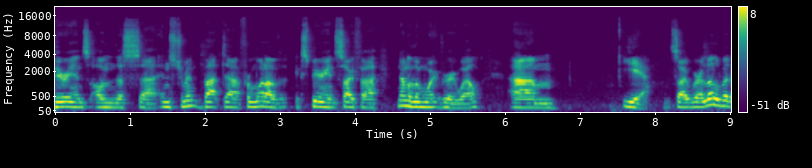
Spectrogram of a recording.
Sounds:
speech

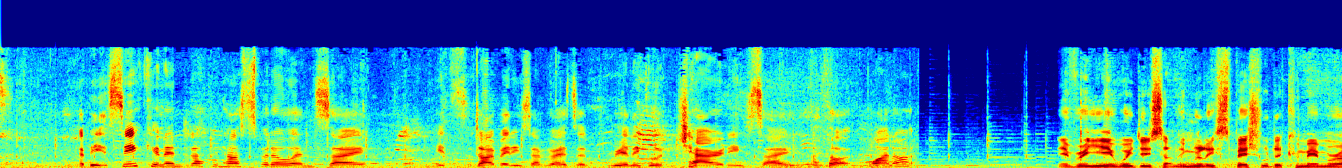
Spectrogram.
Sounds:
speech, music

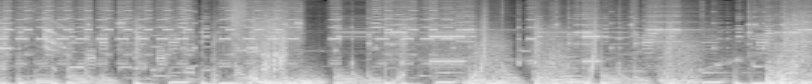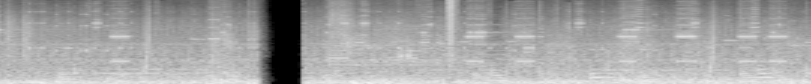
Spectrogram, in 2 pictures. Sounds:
music

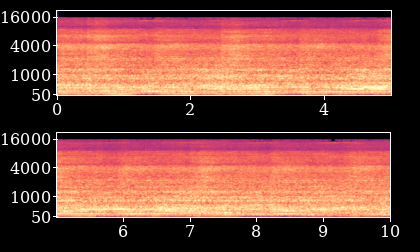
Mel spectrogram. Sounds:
vacuum cleaner cleaning floors

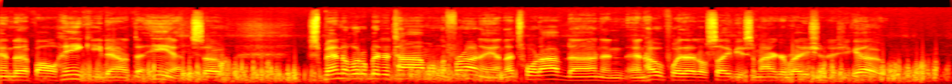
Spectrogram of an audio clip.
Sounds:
outside, rural or natural, speech

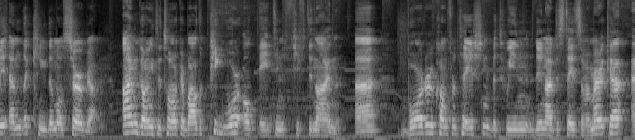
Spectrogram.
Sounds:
music, speech

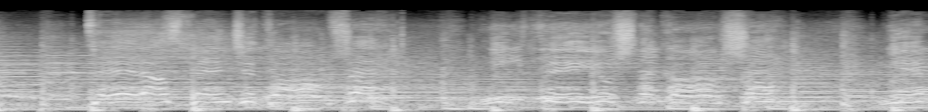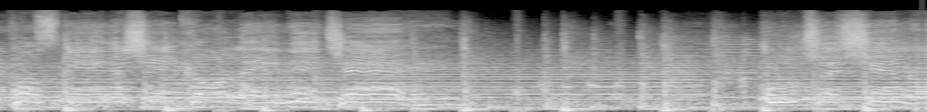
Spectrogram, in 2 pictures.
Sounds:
music

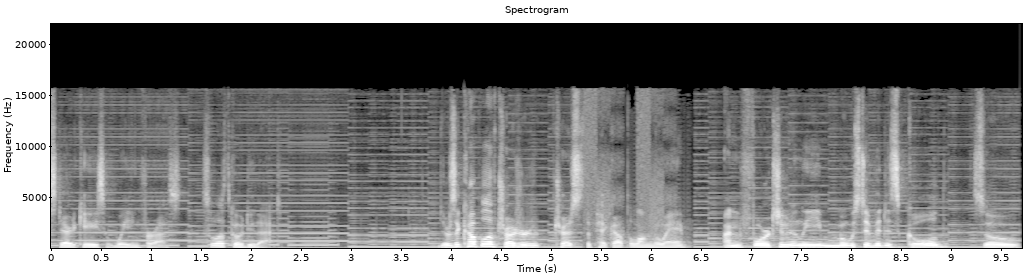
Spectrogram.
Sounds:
speech, music

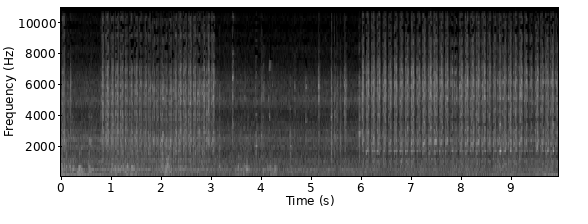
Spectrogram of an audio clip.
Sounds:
sharpen knife

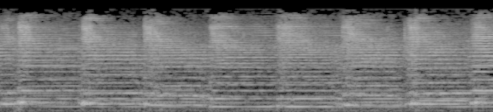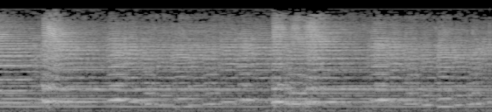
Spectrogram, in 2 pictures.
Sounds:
music

